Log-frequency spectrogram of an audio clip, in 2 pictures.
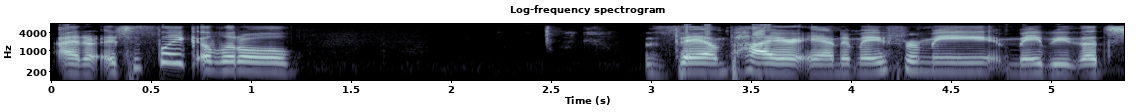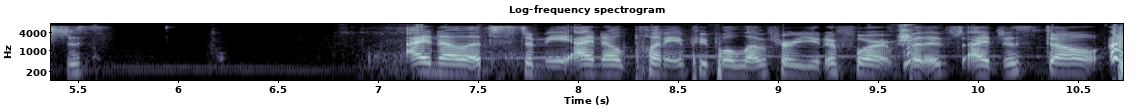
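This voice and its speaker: A young woman with a congested, breathy voice, giving casual, excitable live commentary as she streams a game. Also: on the low side, normal speed, long pauses, poor audio. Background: game music.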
